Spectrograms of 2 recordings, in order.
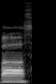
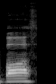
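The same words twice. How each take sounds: First: The vowel is short and flat. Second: The vowel is long and broad, like 'barth'. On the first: The speaker calls it right. "there's no R in bath" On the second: The speaker calls it wrong. "they say bath instead of bath"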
